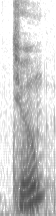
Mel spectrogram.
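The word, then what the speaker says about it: tome: And is that how you pronounce that word? Tomb?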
